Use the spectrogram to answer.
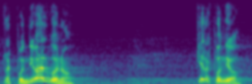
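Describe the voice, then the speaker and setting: A man's voice: a little high, wildly swooping pitch, unhurried. A man with a Chilean accent preaching a conversational sermon to his congregation, often checking in with them and acting out scenes. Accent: Chilean Spanish. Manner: acts out biblical dialogue in playful voices. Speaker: pastor. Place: church. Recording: long reverb of a church hall.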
